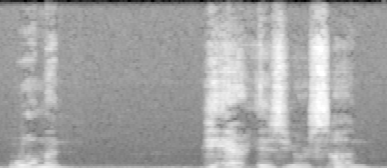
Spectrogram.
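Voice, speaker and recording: Over clear background noise, someone performs in a put-on character voice. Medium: read story.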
